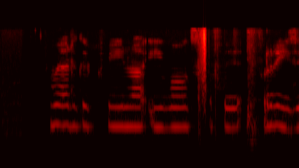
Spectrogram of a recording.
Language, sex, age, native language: Icelandic, male, 10, Icelandic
